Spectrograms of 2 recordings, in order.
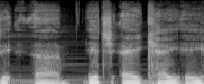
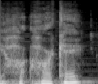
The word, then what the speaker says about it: hake: RK, I think it's pronounced. It's like I think it's Japanese in origin. So it's H-A-K-E, Harke. Back in Ireland, we call them hake.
